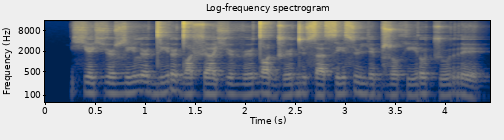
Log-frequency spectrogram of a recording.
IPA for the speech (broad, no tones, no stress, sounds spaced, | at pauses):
ç e ç ø ɮ i l ø d i ɾ ø d ɑ ʃ æ ç ø v ø d ɑ d͡ʒ ø d y s æ s i s y j e b ɮ o x i ɾ o t͡ʃ u r e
